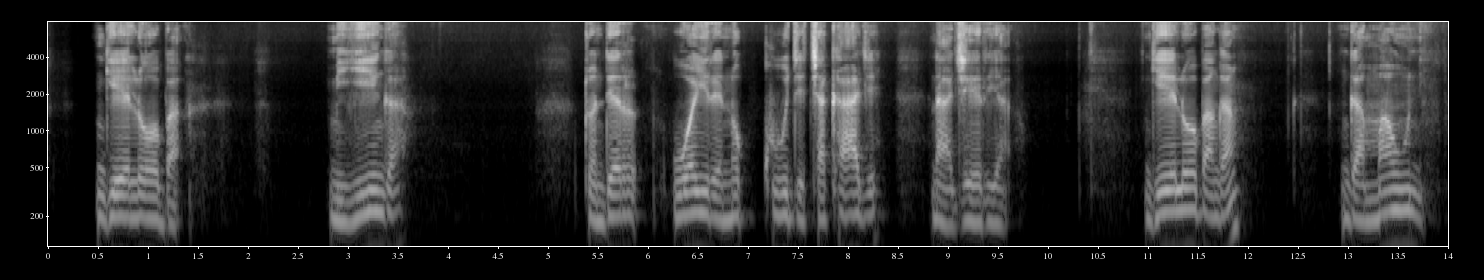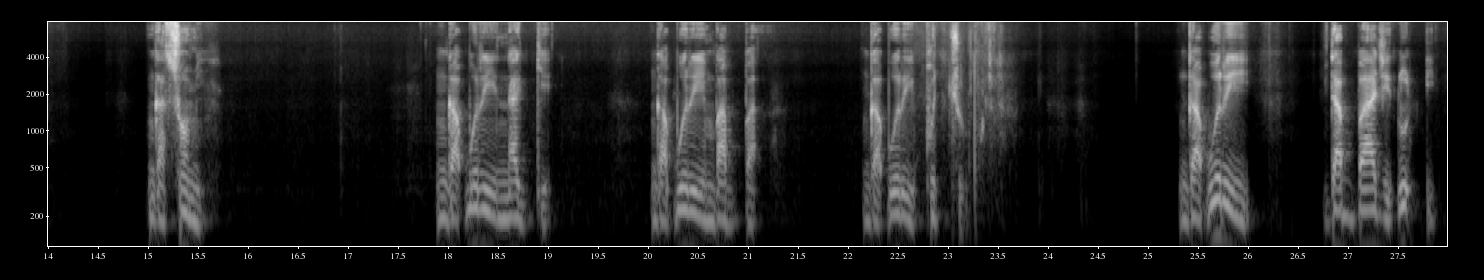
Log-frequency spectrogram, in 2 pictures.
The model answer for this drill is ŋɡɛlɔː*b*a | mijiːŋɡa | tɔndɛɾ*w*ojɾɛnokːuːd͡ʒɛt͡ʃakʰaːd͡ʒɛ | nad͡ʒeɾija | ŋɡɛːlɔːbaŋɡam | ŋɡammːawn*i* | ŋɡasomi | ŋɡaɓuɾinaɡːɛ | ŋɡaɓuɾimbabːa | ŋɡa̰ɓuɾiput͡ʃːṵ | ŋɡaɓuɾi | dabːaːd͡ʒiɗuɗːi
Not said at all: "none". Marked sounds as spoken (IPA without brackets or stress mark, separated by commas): b, w, i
